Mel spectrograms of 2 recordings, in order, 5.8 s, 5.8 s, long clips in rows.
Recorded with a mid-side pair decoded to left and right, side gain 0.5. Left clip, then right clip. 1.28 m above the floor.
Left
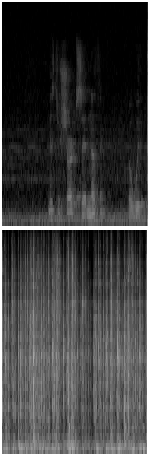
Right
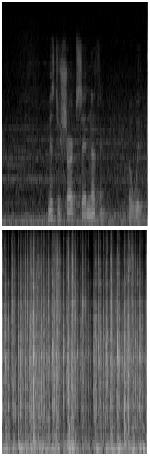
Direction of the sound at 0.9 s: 60° right.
